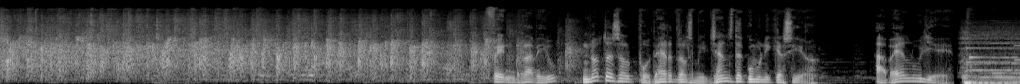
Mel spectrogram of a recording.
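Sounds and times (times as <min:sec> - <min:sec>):
audience applause: 0:00.0 - 0:06.2
speech: 0:04.9 - 0:09.6.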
